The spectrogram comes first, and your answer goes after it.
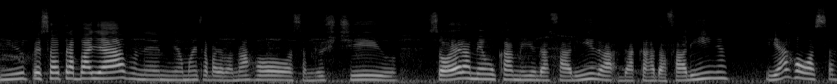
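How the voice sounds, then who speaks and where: Here is a woman with a normal speaking voice and a fairly high pitch. She keeps a moderate pace with ordinary pitch variation. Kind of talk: interview answer, folk tale telling.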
